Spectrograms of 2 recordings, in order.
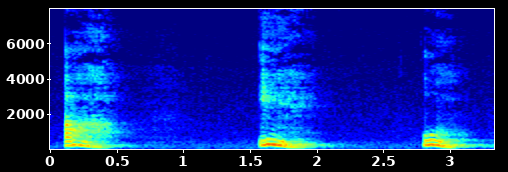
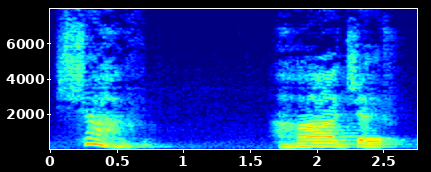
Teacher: ہا جو ہے حلق کے درمیانی حصے سے نکلتا ہے اور جو ہا دو چشمی ہا ہے یہ سینے سے نکلتا ہے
